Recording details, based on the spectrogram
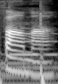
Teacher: The R at the end of words is also not pronounced and makes more of a schwa sound instead. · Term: Non-rhotic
